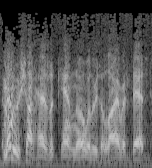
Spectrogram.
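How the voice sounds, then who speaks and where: An actor playing a resolute masked lawman in a radio western, with husky, measured, commanding speech and formal diction. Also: fairly low pitch, big pitch swings. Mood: calm, resolute. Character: resolute masked lawman hero of the Old West. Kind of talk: 1950s radio western acting. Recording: dull old radio recording.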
